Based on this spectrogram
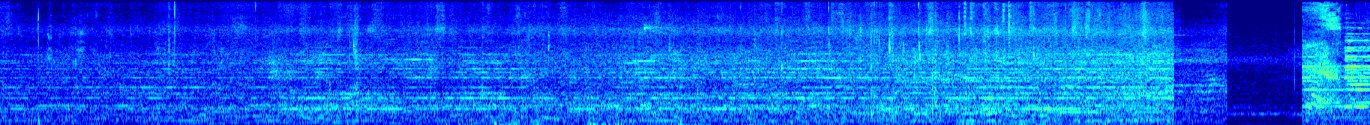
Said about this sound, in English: Now I'm inside the Pantheon, but I have my mask on, so I can't talk very loud. Listen to this beautiful echo in this amazing building.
